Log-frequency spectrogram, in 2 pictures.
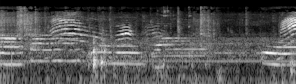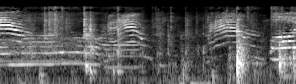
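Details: Indoor quarrel between pet cats Chacha's dad and Chabo in Japan; sustained low growling yowls broken by sharp, rising-falling hisses and spits about every two seconds, with scuffling and faint human voices.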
